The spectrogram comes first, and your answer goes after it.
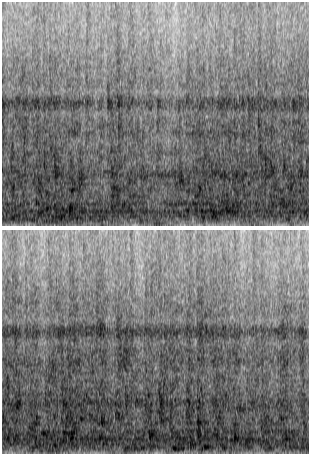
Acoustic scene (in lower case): restroom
